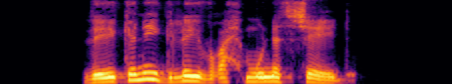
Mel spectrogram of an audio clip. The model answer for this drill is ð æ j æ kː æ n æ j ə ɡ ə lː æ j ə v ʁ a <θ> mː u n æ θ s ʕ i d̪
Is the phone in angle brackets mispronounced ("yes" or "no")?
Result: yes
